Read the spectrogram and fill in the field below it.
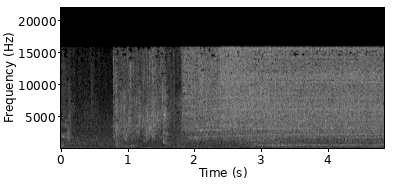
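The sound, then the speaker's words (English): A tap gushes steadily, water splashing into a basin with a broad, hissing rush that starts a little thinner and fills out to a constant flow. “All right, so I gotta get some water.”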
